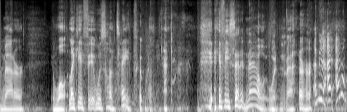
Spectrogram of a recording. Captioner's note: laugh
